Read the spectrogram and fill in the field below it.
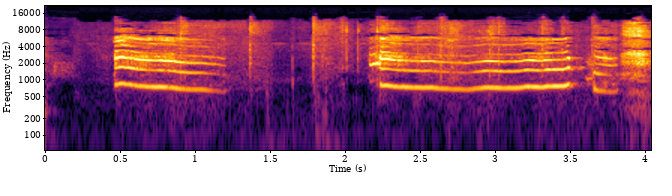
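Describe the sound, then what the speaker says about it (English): A cat gives two long, loud, drawn-out meows close by, split by a short pause with faint rustling, then a quick short chirp at the end. "You have the cutest little meow."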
